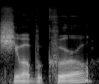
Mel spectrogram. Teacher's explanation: There's really no accent on the syllables, but what do you do? I like to put an accent on the ku, you know, like shimabukuro.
